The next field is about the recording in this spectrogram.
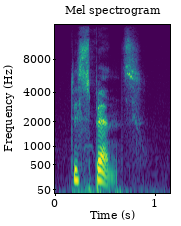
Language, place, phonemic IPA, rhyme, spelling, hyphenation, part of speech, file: English, California, /dɪˈspɛns/, -ɛns, dispense, dis‧pense, verb / noun, En-us-dispense.ogg
- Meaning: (verb) 1. To issue, distribute, or give out 2. To apply, as laws to particular cases; to administer; to execute; to manage; to direct 3. To supply or make up a medicine or prescription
